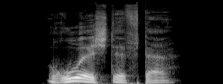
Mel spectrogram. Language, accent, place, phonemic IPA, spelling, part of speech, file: German, Germany, Berlin, /ˈʁuːəˌʃtɪftɐ/, Ruhestifter, noun, De-Ruhestifter.ogg
- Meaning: peacemaker, appeaser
